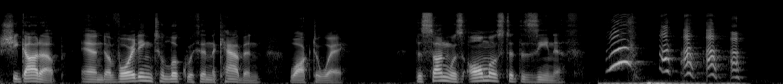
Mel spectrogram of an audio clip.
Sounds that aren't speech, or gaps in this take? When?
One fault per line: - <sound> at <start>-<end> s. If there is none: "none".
- laugh at 6.0-7.5 s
